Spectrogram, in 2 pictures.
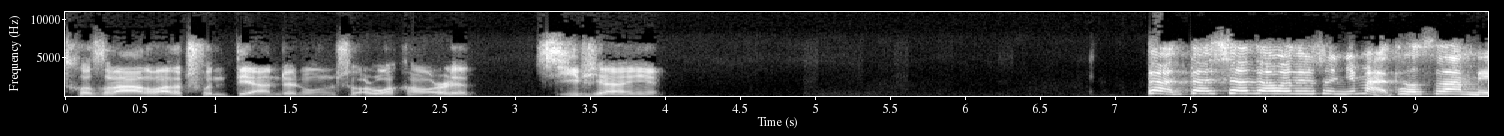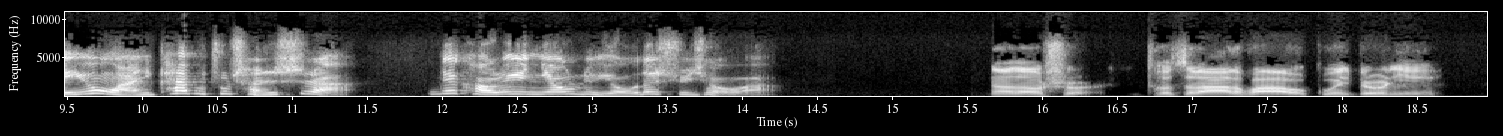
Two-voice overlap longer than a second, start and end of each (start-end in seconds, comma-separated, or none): none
